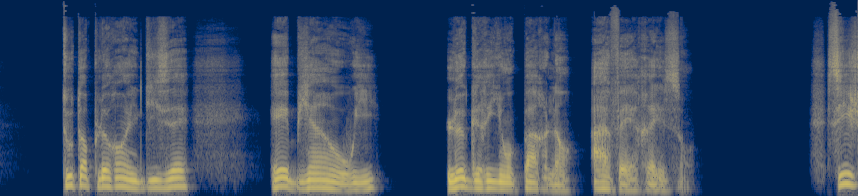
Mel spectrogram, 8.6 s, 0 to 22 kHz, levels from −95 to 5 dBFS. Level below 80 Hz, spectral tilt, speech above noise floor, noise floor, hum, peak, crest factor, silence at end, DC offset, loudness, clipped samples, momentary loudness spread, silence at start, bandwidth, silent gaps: -50 dBFS; -5 dB/octave; over 69 dB; under -90 dBFS; none; -6 dBFS; 16 dB; 0 s; under 0.1%; -22 LUFS; under 0.1%; 9 LU; 0.65 s; over 20 kHz; 2.66-2.70 s, 4.03-4.46 s, 7.10-8.08 s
